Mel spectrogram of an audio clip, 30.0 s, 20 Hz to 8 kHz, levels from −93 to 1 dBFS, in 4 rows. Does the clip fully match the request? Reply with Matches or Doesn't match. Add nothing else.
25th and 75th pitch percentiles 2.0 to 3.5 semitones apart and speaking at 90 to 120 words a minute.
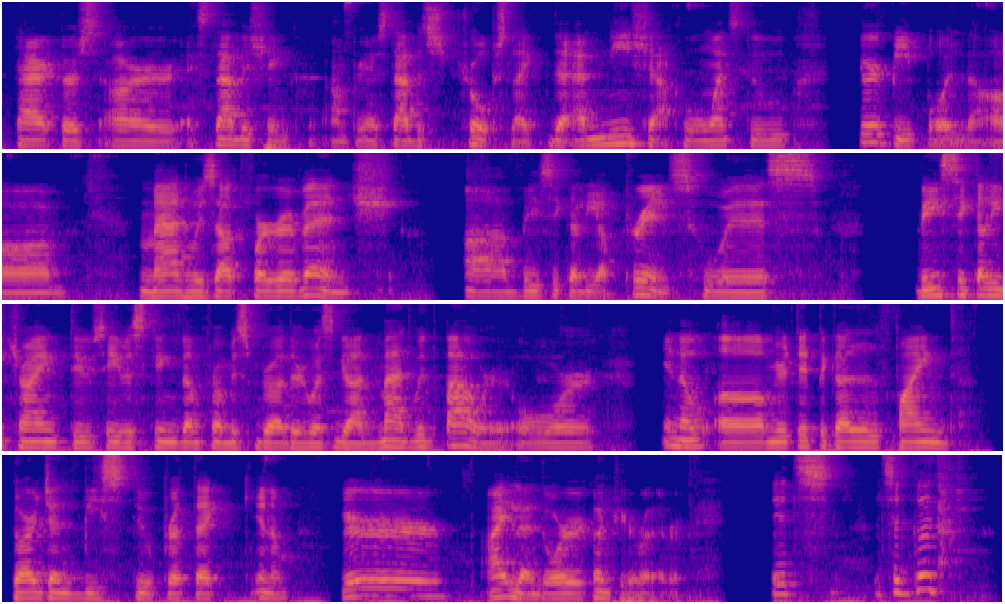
Doesn't match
